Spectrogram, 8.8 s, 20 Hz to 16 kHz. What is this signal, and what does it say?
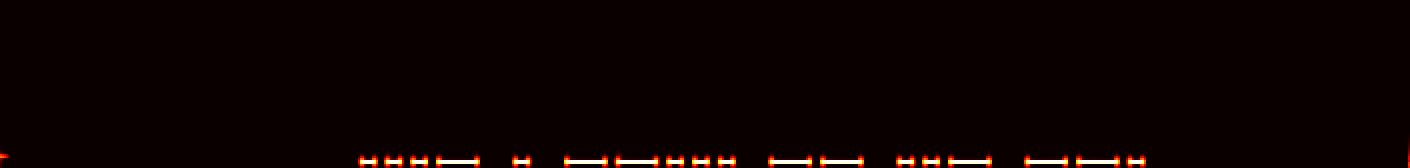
Morse code, heard as a keyed tone, about 16 wpm, 700 Hz. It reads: VE7MUG
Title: DXCC-100 Call Signs - 6 Characters - Repeated 3x - 15wpm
